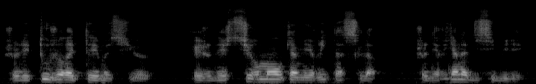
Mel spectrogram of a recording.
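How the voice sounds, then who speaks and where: A man's voice: on the low side, steady tone, a little fast, a little mellow, husky. A man reading a restrained young woman. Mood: firm. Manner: polite, restrained. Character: frightened but firm young woman. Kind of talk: audiobook reading.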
